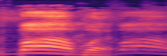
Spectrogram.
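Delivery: loud, drawn-out retold call; child crying out. Daughter calls her father as she is taken away, slow loud cry. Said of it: "الطفلة تصيح".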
